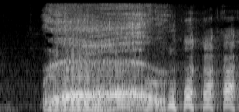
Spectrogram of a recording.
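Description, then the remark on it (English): A loud, drawn-out, croaking burp sound, seemingly faked deliberately by a voice, lasting about a second, then four quick, evenly spaced voiced bursts. “I feel like it sounded like I burped, or at least I faked it.”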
